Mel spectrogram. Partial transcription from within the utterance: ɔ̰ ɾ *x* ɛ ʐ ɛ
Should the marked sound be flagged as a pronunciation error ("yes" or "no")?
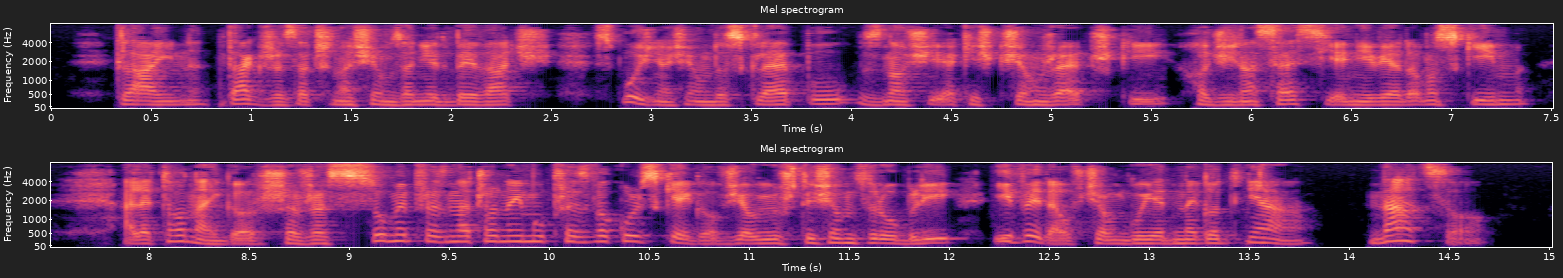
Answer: yes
